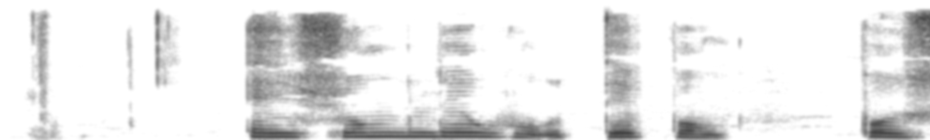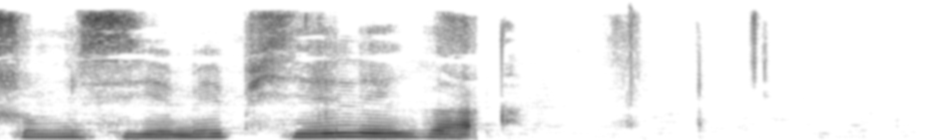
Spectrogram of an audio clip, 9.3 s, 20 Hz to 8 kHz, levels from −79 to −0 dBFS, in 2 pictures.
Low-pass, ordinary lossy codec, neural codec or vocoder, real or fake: 7.2 kHz; AAC, 32 kbps; none; real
